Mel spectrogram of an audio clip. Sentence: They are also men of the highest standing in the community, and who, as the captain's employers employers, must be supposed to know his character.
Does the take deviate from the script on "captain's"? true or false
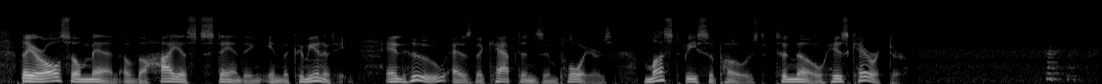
false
